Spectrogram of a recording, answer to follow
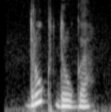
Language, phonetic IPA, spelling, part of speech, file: Russian, [druɡ ˈdruɡə], друг друга, pronoun, Ru-друг друга.ogg
- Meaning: one another, each other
